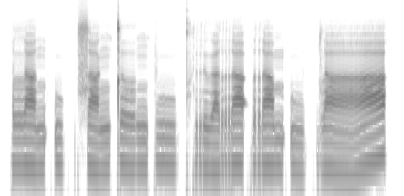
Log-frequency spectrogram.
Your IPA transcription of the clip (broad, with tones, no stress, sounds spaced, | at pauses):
l a˩˦ n ʔ u˨˩ k̚ s a˩˦ ŋ t ɤː˧ ŋ p uː˧ kʰ r ɯ˩˦ a̯ r a˥˩ ʔ r a˥˩ m ʔ uː˨˩ p̚ l aː˩˦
